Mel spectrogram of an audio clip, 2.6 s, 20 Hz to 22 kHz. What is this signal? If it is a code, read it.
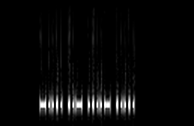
Morse code, heard as a keyed tone, about 41 wpm, 700 Hz. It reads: 6U45
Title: Four Challenging Letter-Number Combinations 45wpm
